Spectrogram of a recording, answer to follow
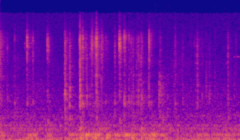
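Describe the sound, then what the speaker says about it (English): Rapid, steady typing on a computer keyboard, dense clicks and key taps running continuously close to the mic with a faint low hum underneath. "Typing as fast as I can, guys."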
